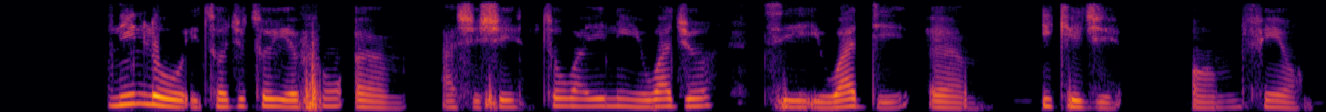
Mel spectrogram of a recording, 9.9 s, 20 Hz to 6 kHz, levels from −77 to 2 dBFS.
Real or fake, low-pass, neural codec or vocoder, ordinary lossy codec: real; 5.4 kHz; none; none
